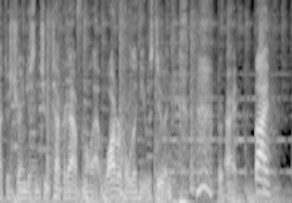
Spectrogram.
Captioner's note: laughs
